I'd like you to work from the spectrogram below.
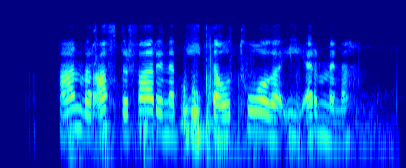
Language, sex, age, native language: Icelandic, female, 30-39, Filipino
